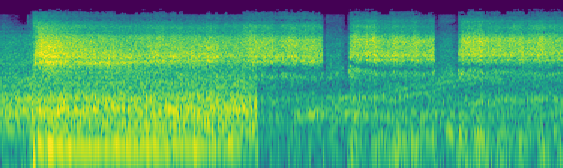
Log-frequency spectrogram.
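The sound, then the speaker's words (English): A voice imitates the hot air blowers of a car wash drying a car: a loud, steady breathy whoosh that runs for several seconds, with a low droning hum under its first half and two brief breaks near the end. “And you're watching your car get shinier and shinier and wetter and and then all of a sudden it, it, gets through all that stuff and then it comes to those hot air blowers it's like a giant hair dryer”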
